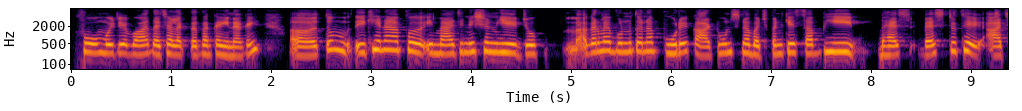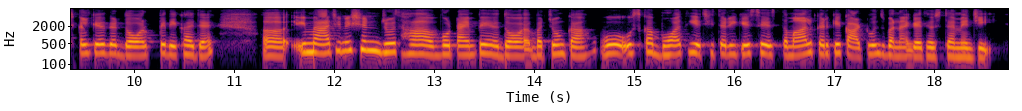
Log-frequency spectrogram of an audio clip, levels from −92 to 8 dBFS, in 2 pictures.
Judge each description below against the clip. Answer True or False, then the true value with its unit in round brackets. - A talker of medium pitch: False (230 Hz)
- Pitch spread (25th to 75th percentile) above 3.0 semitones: True (3.5 semitones)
